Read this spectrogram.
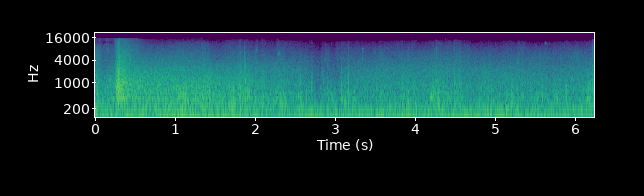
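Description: Wind rushes past steadily.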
